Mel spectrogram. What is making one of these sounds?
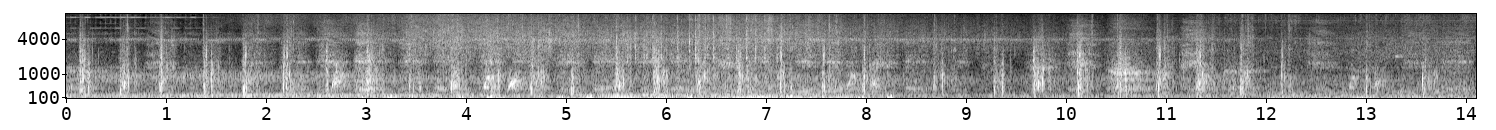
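Footsteps crunch over loose rubble and debris.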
